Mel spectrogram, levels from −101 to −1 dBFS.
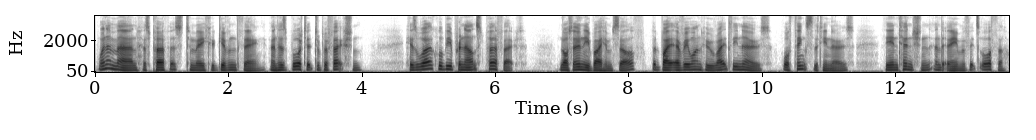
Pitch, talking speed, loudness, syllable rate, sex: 130 Hz, 190 wpm, -21 LUFS, 5.3 syllables/s, male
